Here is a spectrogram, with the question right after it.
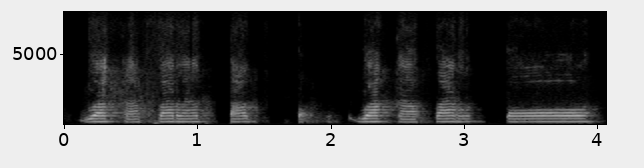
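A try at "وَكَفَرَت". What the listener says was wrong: Bukan wa kafarto. Ro-nya patah ibu. Wa kafarat.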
